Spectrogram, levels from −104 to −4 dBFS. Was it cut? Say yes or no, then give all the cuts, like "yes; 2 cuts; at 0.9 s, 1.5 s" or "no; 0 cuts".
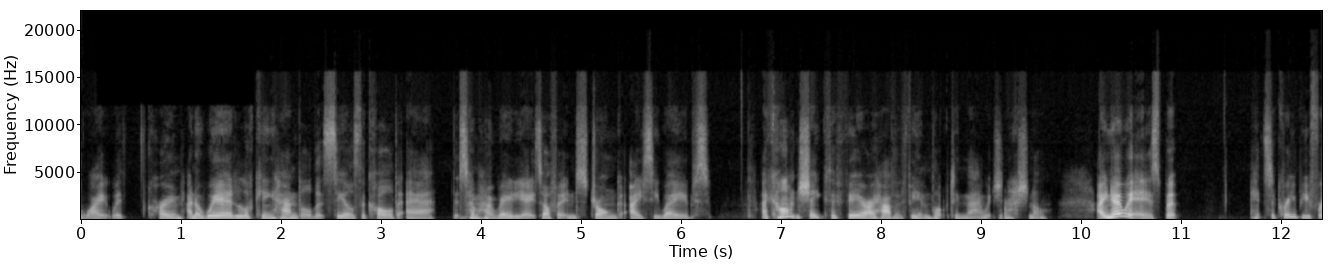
yes; 4 cuts; at 1.0 s, 3.8 s, 6.7 s, 9.2 s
